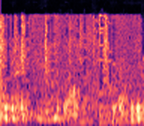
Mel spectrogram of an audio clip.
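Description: Domestic pigeons coo in a breeding loft, a soft, steady murmur of several birds close by, continuous through the brief moment with no talk over it.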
